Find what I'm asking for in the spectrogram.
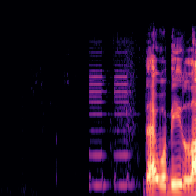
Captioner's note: buzzing sound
